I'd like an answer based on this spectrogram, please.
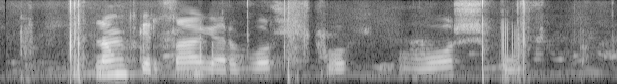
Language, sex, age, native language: Icelandic, male, 8, Icelandic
